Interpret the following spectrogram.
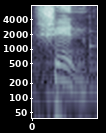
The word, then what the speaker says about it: Sen: dynasties both had the surnames Cena or as you would pronounce in Bengali Shen in their kings by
